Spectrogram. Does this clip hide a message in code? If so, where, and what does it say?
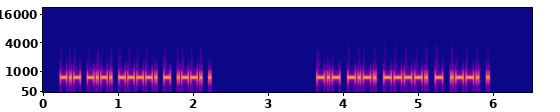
Yes: Morse code from 0.2 to 5.9 s, heard as a keyed tone, about 39 wpm, 700 Hz. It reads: KC9TPE KC9TPE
